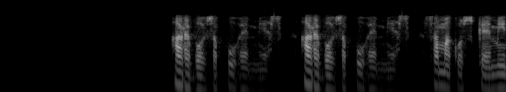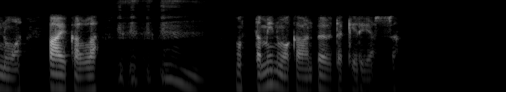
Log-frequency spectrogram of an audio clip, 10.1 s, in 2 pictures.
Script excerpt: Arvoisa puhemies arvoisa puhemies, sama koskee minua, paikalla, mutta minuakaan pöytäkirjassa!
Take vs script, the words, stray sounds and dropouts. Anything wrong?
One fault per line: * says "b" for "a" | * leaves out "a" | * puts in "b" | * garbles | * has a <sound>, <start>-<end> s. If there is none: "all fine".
* has a throat clearing, 6.2-7.2 s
